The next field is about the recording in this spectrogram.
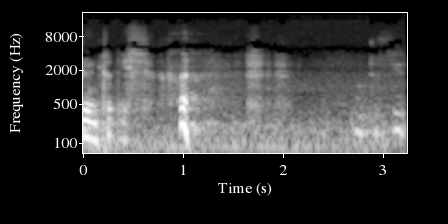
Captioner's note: laughs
